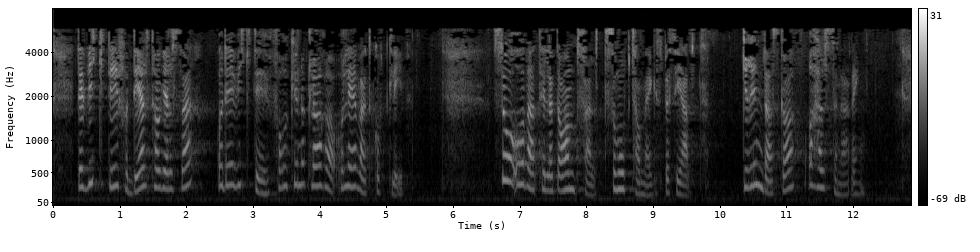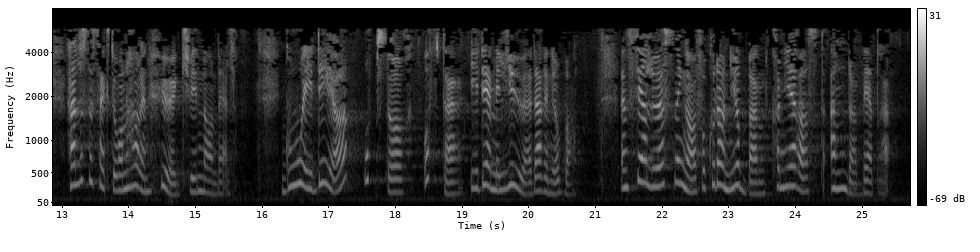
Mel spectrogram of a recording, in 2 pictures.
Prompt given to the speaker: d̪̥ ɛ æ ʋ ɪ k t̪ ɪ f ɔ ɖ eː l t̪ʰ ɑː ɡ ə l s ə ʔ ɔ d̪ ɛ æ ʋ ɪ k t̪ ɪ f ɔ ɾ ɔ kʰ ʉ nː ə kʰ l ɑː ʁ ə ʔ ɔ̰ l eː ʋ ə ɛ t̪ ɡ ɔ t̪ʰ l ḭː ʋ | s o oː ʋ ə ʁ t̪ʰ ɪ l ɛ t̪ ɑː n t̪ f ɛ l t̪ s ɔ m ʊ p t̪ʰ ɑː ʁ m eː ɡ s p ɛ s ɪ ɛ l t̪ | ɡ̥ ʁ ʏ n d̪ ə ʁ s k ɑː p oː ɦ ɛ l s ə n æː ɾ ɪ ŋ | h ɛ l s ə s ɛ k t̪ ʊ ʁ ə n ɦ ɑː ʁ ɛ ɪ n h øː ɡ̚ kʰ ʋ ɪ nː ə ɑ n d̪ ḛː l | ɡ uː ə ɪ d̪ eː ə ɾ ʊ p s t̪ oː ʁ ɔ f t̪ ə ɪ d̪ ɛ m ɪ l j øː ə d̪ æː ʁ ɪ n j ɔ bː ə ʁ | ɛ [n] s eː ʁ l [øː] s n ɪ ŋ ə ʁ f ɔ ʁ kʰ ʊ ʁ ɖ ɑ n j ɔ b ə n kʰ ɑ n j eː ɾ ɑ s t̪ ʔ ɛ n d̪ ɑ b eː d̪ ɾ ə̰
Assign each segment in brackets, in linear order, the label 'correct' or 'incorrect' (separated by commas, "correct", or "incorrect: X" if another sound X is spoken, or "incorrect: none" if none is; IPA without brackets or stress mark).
correct, correct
